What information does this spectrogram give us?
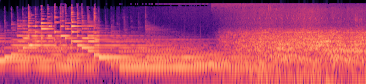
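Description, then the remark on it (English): A loud jet airplane passes overhead near O'Hare International Airport, heard from Reed Dunning Memorial Park in the Dunning neighborhood, its whining engine tones sliding and shifting before giving way to a broad, rushing roar that fills the sound. “We are in the shadow of O'Hare International Airport here in the Dunning neighborhood. There's the plane.”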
